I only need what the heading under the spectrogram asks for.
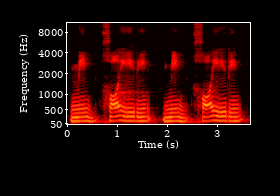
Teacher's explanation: নুন সাকিন অথবা তানবিনের পর যদি আপনি ইজহারে হরফ দেখেন তখন আপনি কোন গুন্না ব্যতীত স্পষ্ট করে পড়বেন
